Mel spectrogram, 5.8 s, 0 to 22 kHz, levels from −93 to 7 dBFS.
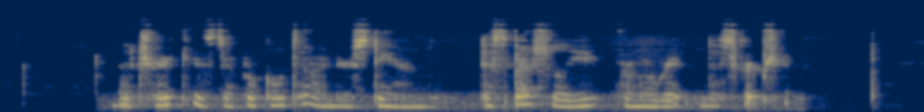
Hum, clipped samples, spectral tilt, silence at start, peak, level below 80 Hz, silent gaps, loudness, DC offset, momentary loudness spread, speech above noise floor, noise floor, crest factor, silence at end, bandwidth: none; under 0.1%; -2.5 dB/octave; 0.7 s; -2 dBFS; -74 dBFS; none; -23 LUFS; under 0.1%; 11 LU; 40 dB; -64 dBFS; 24 dB; 0.3 s; 9.6 kHz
